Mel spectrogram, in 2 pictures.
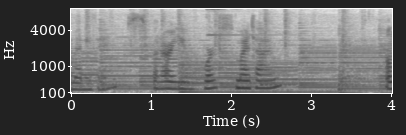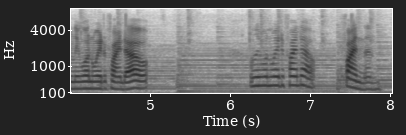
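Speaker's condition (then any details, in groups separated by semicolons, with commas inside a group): No condition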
